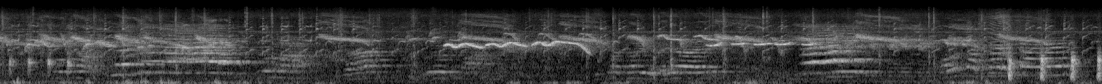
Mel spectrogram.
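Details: Old wild-caught Chinese hwamei, a caged bird noted for a fine voice, singing a rich, varied run of loud whistled phrases, slurred warbles and sharp rising notes, with a long wavering trill in the middle and quick choppy notes near the end.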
